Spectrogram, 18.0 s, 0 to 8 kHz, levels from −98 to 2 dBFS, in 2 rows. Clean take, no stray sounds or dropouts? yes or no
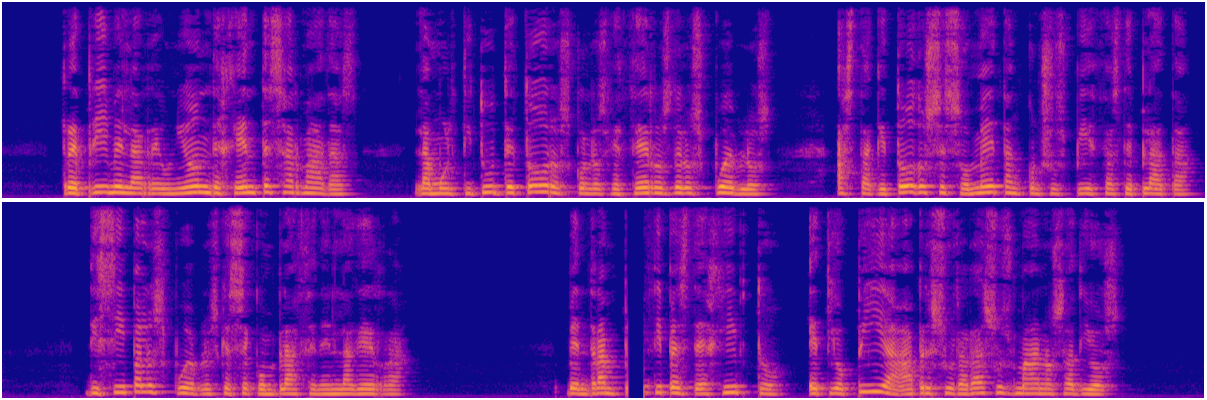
no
